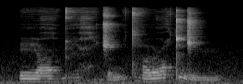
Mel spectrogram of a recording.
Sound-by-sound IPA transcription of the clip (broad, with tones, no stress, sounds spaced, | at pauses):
eː˧ ʕ ɔ̤˧˥ ɖʱ ɛ̤˥ ħ ɛ̤˩ ɖ͡ʐ ʌ˩ ŋ ɛ̤˥ tˤ ɦ ɵː˧˥ ʕ ṳ˥ tˤ ŋ͡ǁ yː˩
